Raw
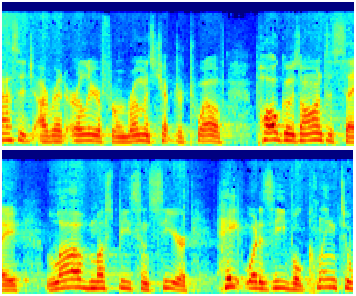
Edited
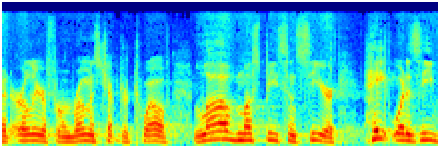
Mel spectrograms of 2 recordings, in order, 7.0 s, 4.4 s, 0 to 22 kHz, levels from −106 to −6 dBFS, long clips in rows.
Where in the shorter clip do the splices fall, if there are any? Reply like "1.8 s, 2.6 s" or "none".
1.9 s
